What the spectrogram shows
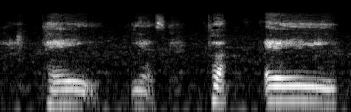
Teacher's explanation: a P is like a little puff of air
